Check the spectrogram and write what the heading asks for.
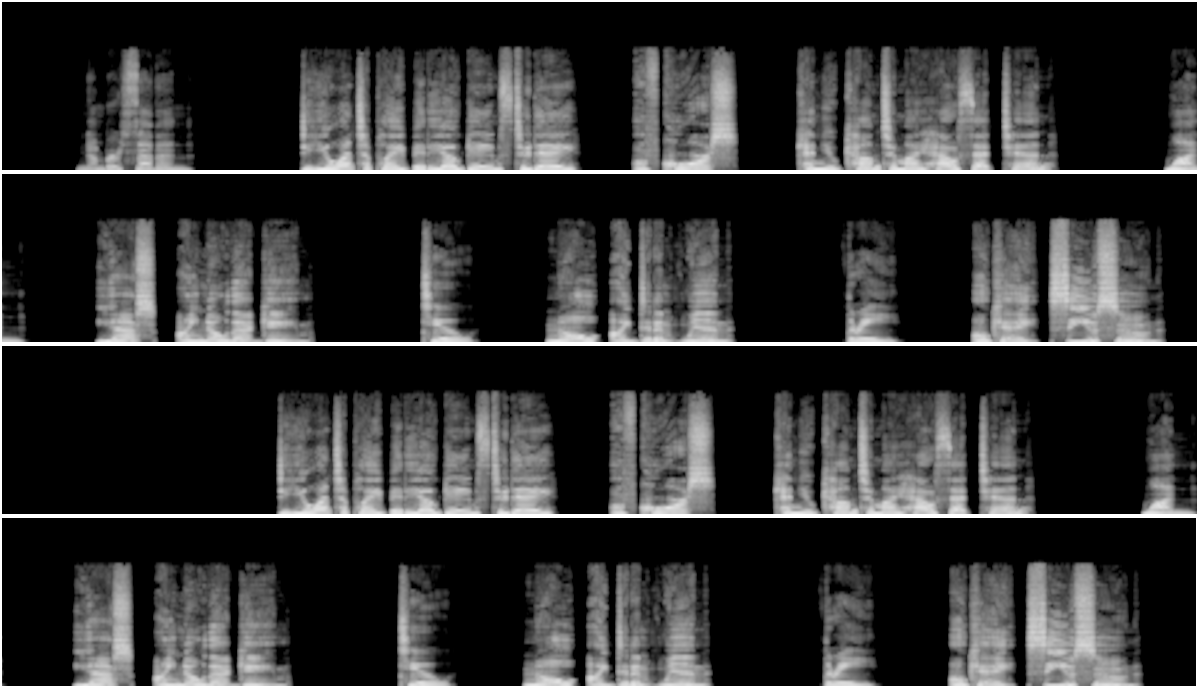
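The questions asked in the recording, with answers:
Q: Can you come to my house at 10?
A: 3: Okay, see you soon.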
